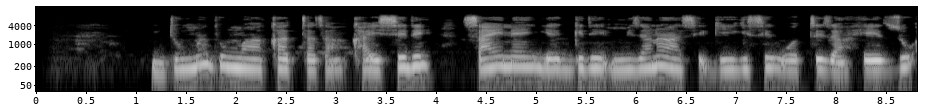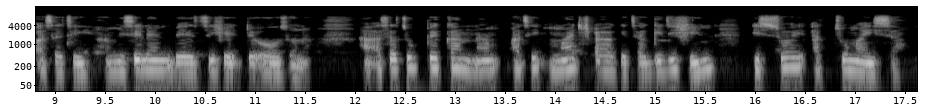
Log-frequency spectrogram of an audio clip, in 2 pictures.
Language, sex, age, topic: Gamo, male, 18-24, agriculture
